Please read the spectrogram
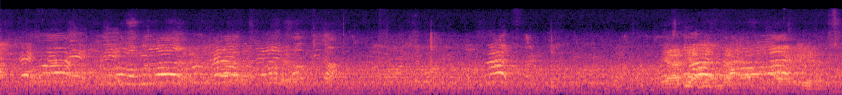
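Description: Men's voices shouting and calling out in two spells, with one short sharp shout in between about five seconds in.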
